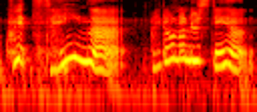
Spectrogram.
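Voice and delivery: high, drawn-out upset plea; frustrated protest. Acted. Upset girl protests to rescuer.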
